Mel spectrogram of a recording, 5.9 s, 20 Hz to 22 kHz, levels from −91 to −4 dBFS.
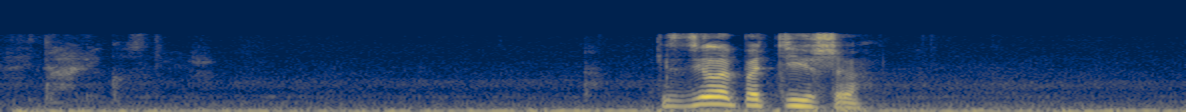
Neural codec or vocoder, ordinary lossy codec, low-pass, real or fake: vocoder, 44.1 kHz, 80 mel bands, Vocos; none; 7.2 kHz; fake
